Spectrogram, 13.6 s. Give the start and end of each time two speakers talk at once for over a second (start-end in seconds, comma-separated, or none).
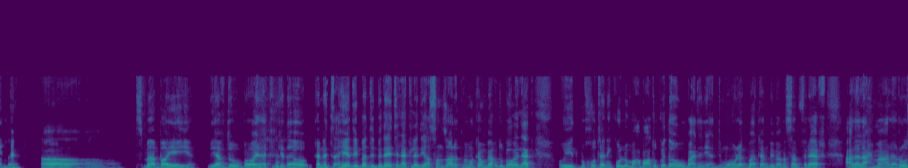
none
